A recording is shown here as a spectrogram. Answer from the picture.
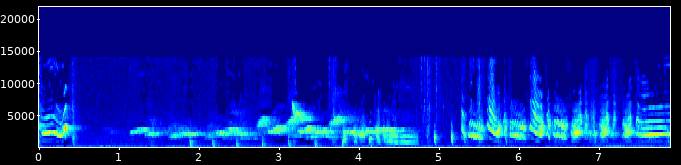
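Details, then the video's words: Chinese hwamei song, quieter: a sharp opening note, then sustained warbled whistles and a loud burst of rapid harsh trills near the end. "KICAU HWAMEI"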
